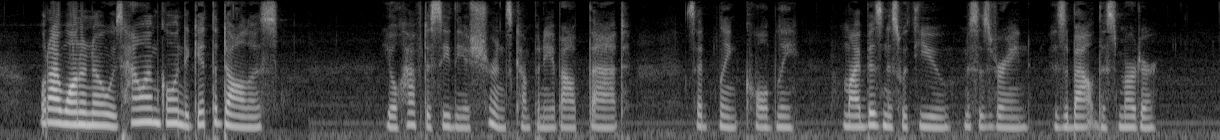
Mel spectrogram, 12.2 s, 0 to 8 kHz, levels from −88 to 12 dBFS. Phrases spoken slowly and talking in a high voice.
No: average, 170 wpm; high, 195 Hz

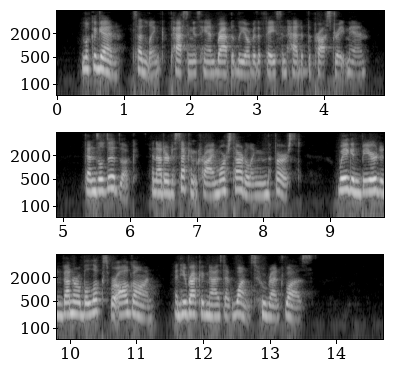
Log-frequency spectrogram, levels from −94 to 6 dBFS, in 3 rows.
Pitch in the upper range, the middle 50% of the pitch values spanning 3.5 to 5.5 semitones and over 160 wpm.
Yes: high, 215 Hz; average, 3.8 semitones; average, 190 wpm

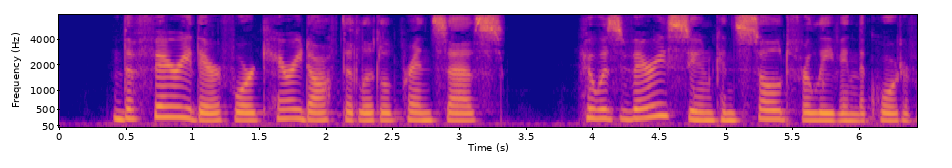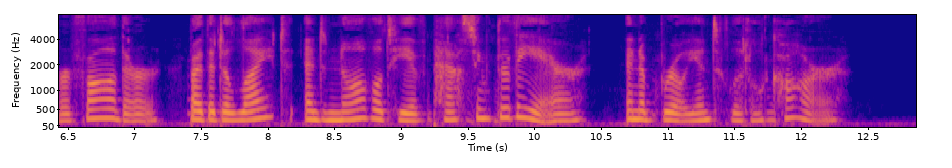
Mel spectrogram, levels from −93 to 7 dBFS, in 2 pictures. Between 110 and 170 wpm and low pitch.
No: average, 165 wpm; high, 205 Hz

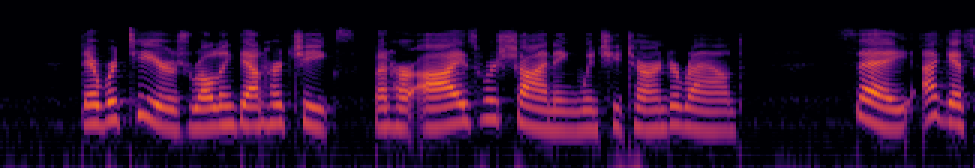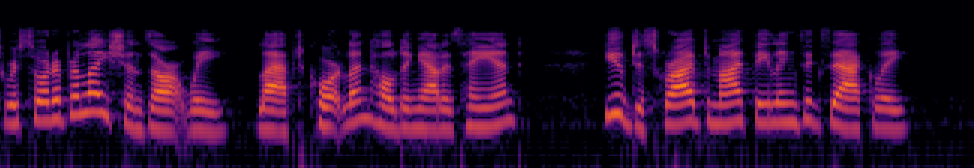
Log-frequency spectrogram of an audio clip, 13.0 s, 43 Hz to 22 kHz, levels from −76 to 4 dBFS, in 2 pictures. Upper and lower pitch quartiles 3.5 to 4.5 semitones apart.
Yes: average, 4.0 semitones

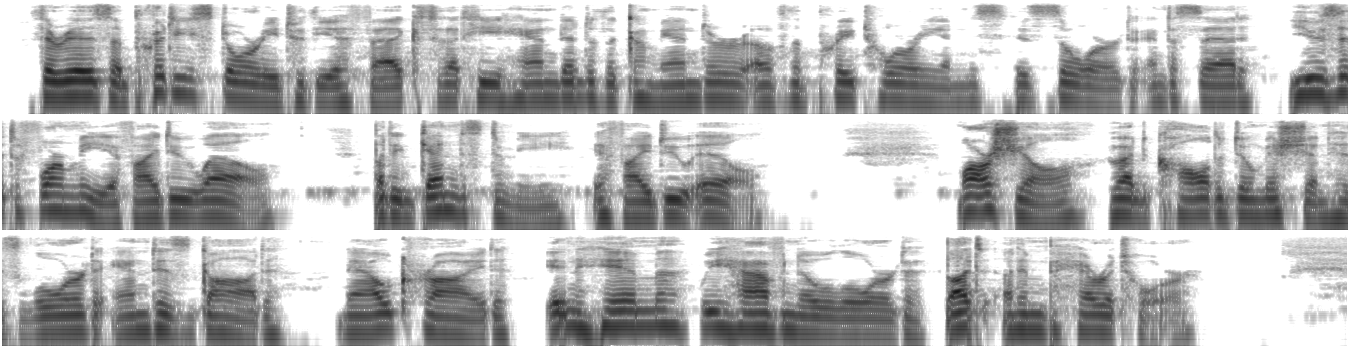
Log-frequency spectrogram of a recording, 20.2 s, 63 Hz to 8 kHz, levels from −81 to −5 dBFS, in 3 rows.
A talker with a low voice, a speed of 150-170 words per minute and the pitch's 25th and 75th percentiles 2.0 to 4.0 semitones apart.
Yes: low, 120 Hz; average, 165 wpm; average, 2.9 semitones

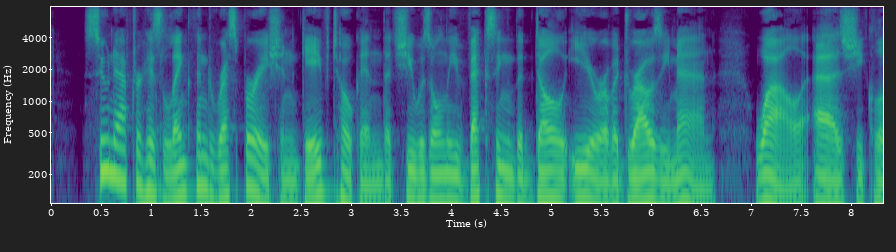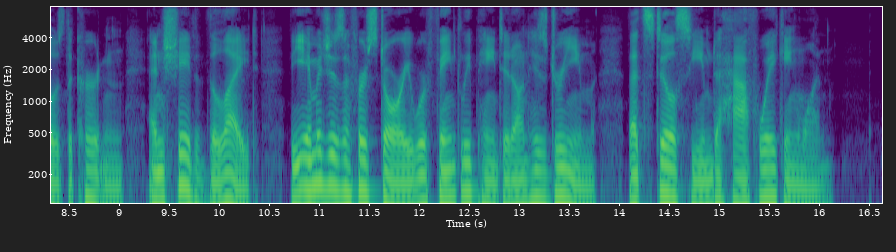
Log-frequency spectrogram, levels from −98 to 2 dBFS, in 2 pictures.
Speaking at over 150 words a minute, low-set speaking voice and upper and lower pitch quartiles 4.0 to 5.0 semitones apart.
Yes: average, 170 wpm; low, 100 Hz; average, 4.6 semitones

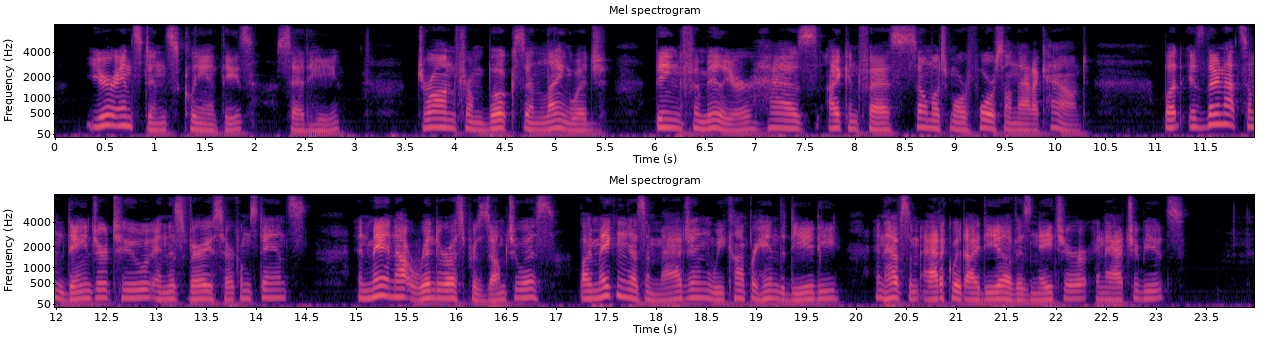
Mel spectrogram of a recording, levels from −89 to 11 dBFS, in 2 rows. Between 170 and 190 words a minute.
No: average, 145 wpm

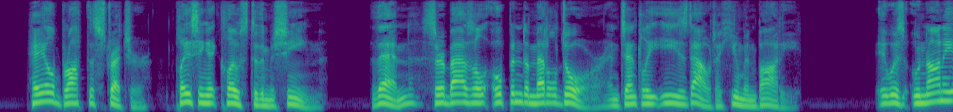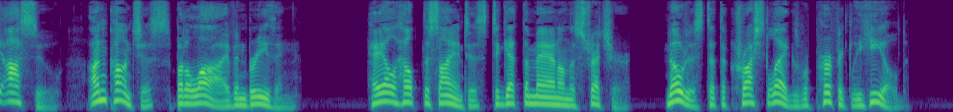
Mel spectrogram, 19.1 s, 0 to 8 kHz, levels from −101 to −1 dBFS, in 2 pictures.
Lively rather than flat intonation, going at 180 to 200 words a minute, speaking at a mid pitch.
No: wide, 6.3 semitones; average, 165 wpm; medium, 150 Hz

